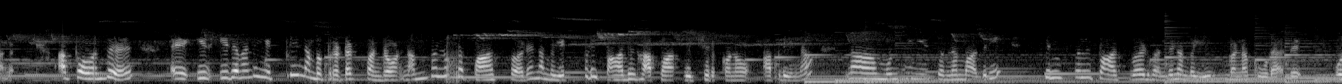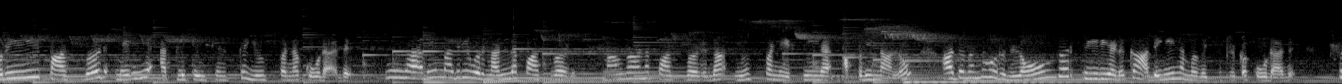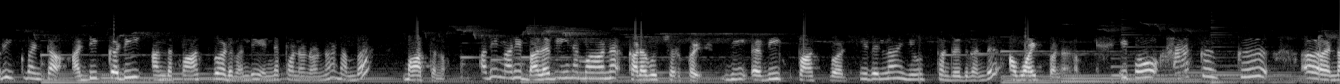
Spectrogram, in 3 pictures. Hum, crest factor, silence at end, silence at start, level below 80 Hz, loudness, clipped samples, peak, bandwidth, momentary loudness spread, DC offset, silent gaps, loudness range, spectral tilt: none; 18 dB; 0 s; 0 s; -58 dBFS; -19 LUFS; under 0.1%; 0 dBFS; 9 kHz; 11 LU; under 0.1%; none; 6 LU; -8 dB/octave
